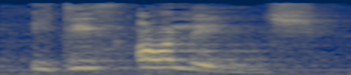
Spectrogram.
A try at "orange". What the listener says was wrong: You really must work at those R sounds.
